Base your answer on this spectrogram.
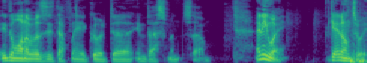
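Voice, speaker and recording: Very fast speech comes from a man with a British accent, the sound dry and close with no echo. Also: very clean recording, silent background. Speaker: podcast co-host, Google Ads manager. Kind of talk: casual podcast chat.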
